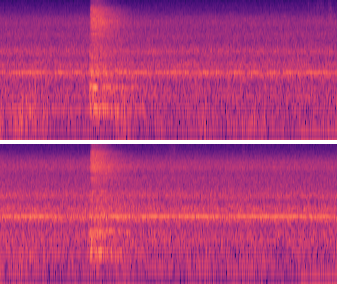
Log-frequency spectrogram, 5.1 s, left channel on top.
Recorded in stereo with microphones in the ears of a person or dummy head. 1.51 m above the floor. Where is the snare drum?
15° left (ahead or behind), 1.0 m.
